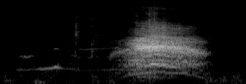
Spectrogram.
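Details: A domestic cat gives a short, harsh, low-pitched snarl during an aggressive, defensive encounter with another cat while patrolling a garden.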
